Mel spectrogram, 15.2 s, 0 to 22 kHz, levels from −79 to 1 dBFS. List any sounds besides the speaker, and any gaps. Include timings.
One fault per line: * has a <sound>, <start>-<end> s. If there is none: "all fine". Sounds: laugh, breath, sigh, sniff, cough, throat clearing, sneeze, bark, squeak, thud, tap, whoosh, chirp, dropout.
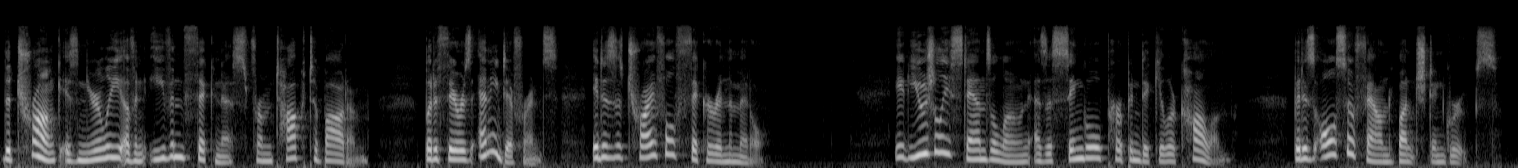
all fine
